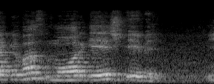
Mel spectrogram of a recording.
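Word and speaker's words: mortgage: यहाँ पे भी एक लेटर साइलेंट है स्टूडेंट्स, बताएं कौन सा, ये टी साइलेंट है, और यहाँ पे कौन सा लेटर साइलेंट था, बी साइलेंट था। इसको मॉर्गेज नहीं बोलेंगे बल्कि मॉर्गेज पेबल बोलेंगे, टी साइलेंट है, लिखा जाएगा, पढ़ा नहीं जाएगा।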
